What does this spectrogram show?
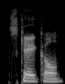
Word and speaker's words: Skakel: Skakel.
